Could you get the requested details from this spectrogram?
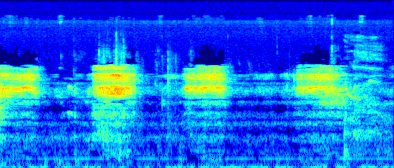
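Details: While their mother feeds them, young owls utter four drawn-out, breathy screeching hisses, each about half a second long and spaced roughly a second apart.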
